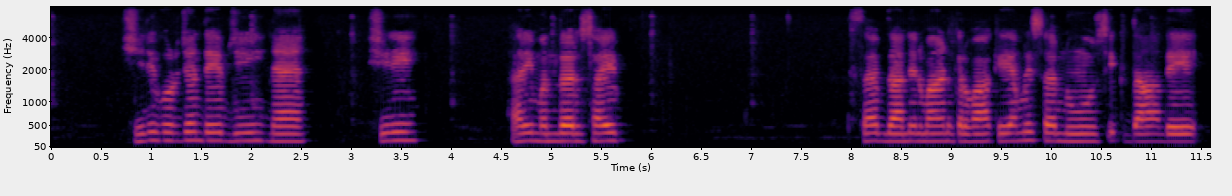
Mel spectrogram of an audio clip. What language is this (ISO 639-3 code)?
pan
